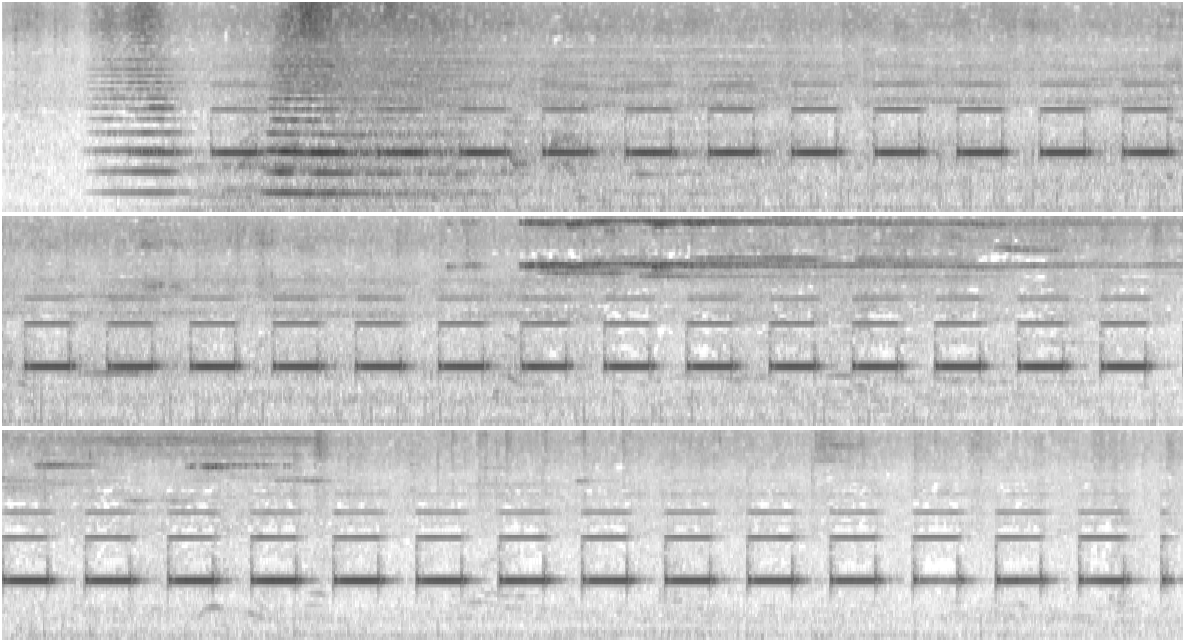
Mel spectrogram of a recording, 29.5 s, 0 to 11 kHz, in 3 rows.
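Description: An express train hauled by a WAP7 electric locomotive passes at speed: a loud horn near the start, then a continuous rumble of the coaches going by. Over it, an electronic warning alarm beeps a bit more than once a second, and a high squeal joins for several seconds midway.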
